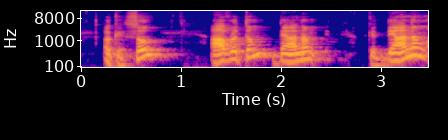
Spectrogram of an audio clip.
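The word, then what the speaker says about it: ज्ञानम्: Okay, Dhyanam, I am using a Marathi pronunciation here. Dhyanam. In North India, it becomes Gyanam. In Gujarat, it becomes Gnanam. Maharashtra, it becomes Jnanam. I think the most precise, probably closest to Sanskrit is Marathi pronunciation, in my opinion. I could be wrong. But I prefer Marathi pronunciation, Dhyanam, for North Indian Gyanam or Gujarati Gnanam.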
